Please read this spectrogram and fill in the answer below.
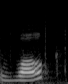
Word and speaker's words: woke: It has a silent E at the end. Say again. Yeah, that silent E, it doesn't make any noise, but it does make the O say its name.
